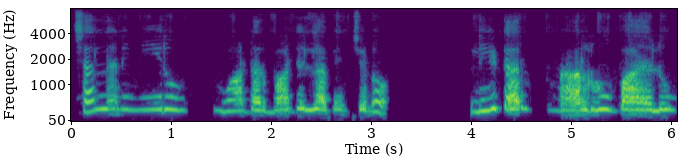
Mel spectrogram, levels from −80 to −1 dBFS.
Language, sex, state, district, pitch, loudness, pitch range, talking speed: Telugu, male, Telangana, Karimnagar, 330 Hz, -19 LUFS, 315-340 Hz, 90 wpm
